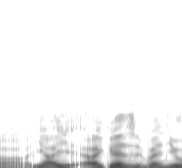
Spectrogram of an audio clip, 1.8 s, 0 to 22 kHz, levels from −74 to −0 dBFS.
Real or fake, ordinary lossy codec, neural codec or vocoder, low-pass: real; none; none; 7.2 kHz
